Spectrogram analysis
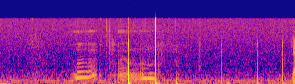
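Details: Female patient attempting to speak during a neurologic exam, with dystonic dysarthria; the dystonia also causes swallowing difficulty.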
